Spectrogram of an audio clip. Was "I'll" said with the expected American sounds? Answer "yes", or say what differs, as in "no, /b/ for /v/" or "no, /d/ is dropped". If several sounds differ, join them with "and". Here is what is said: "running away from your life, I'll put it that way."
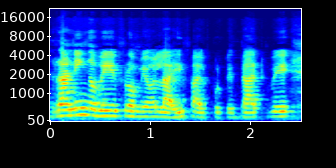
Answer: yes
